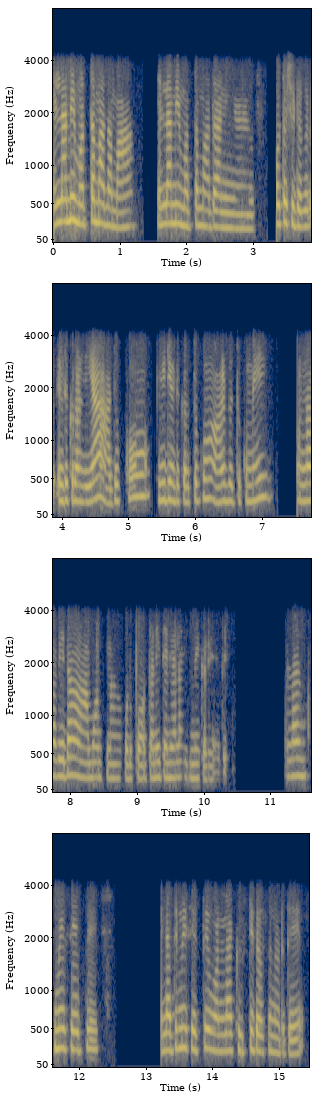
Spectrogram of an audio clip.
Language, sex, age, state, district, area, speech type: Tamil, female, 18-30, Tamil Nadu, Tiruvarur, rural, conversation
